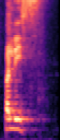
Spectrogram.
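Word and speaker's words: police: English में इसका उच्चारण है पुलिस, स्ट्रेस है यहाँ पर, पुलिस पुलिस।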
